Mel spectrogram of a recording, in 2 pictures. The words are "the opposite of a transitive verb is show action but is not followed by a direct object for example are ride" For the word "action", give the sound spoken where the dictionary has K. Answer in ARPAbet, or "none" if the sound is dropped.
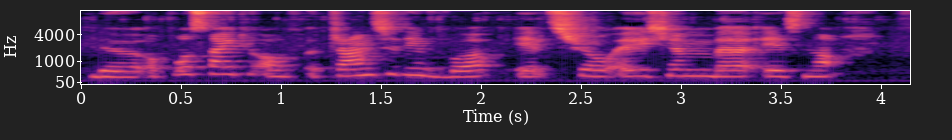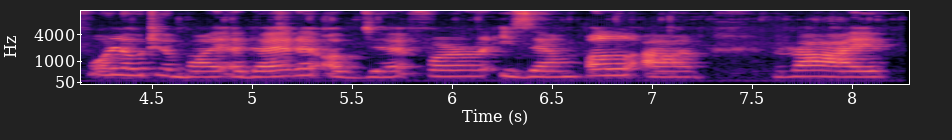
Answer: none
